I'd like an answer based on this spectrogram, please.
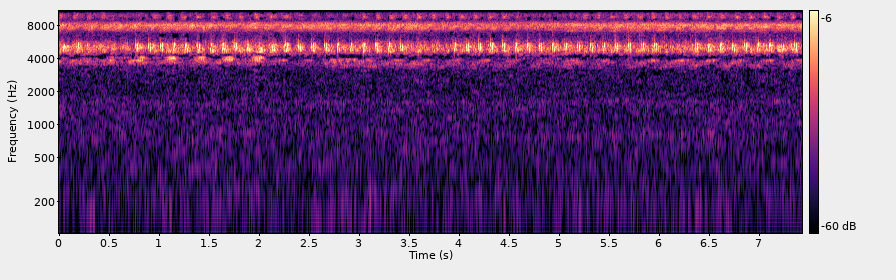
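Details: Summer night insects chirring in the countryside around a grandmother's house: a steady, high, shimmering chorus of several layered tones, one band pulsing rapidly about four times a second, continuous throughout with no other sounds standing out.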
